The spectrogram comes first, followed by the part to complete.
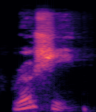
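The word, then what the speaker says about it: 老師: Anybody here know the Japanese pronunciation of Lao Tzu's name? Roshi. So Roshi in Japanese just means old master.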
